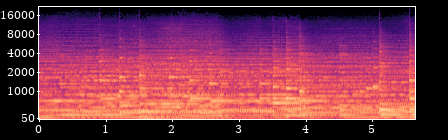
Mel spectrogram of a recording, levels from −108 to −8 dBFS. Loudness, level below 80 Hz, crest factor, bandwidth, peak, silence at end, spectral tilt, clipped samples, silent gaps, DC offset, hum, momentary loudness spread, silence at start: -23 LUFS; -36 dBFS; 16 dB; 13 kHz; -6 dBFS; 0 s; -7 dB/octave; under 0.1%; none; under 0.1%; none; 5 LU; 0 s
